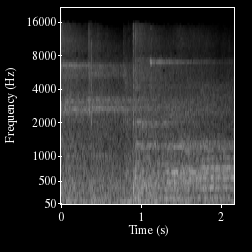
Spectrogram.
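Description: Badminton rally: racket strings striking the shuttlecock with sharp hits, and sneakers squeaking on the hard court floor.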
